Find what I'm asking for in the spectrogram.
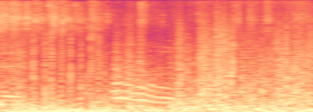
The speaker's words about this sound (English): okay. That wind is a little too strong. Let's try this other location.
